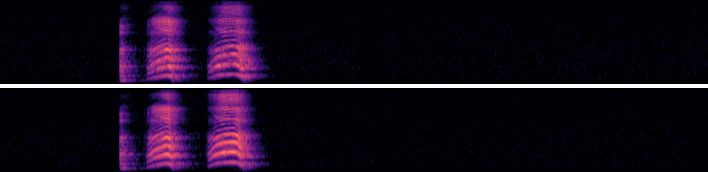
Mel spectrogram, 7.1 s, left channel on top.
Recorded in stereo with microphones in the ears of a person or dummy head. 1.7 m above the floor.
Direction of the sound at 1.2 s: 15° left (ahead or behind).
